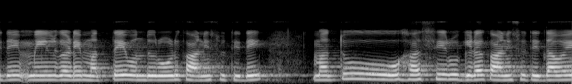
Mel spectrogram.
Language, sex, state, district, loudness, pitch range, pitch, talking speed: Kannada, female, Karnataka, Koppal, -14 LUFS, 205-230 Hz, 210 Hz, 105 wpm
